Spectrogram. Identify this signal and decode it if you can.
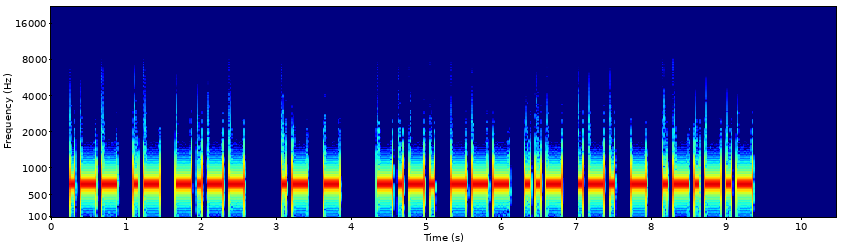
Morse code, heard as a keyed tone, about 17 wpm, 700 Hz. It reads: WAY AT COURT.
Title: Sentences from Top 1600 Words 17wpm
